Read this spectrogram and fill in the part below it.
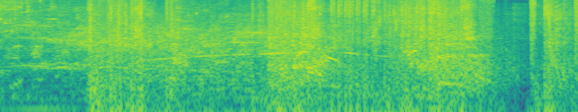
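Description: Explosions thump in a video game.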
